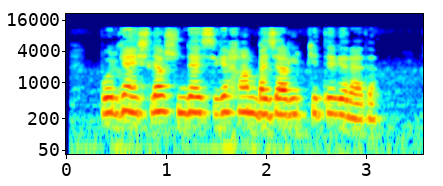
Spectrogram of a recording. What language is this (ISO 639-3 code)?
uzb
